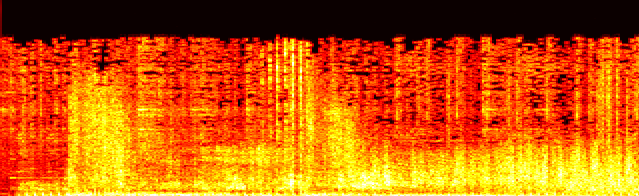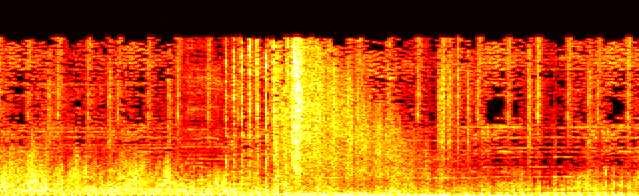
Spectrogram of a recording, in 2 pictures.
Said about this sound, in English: we're getting unconfirmed reports from Tehran that explosions were heard throughout the city late last night. One blog has a live feed of Iranian anti-aircraft fire.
